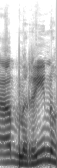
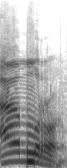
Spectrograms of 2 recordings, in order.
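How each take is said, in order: First: The word ends with an added 'in' sound. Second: The word ends sharply on a bare 'r'. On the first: The reciter continues without stopping. "দুই জের রিন আম রিন" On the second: The reciter stops on this word. "ওয়াকফ করলে আম রিন হবে না আমর"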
